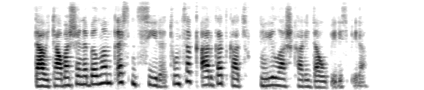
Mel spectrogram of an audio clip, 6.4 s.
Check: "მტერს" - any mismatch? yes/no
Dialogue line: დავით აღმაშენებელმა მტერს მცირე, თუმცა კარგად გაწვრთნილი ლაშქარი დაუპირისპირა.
no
